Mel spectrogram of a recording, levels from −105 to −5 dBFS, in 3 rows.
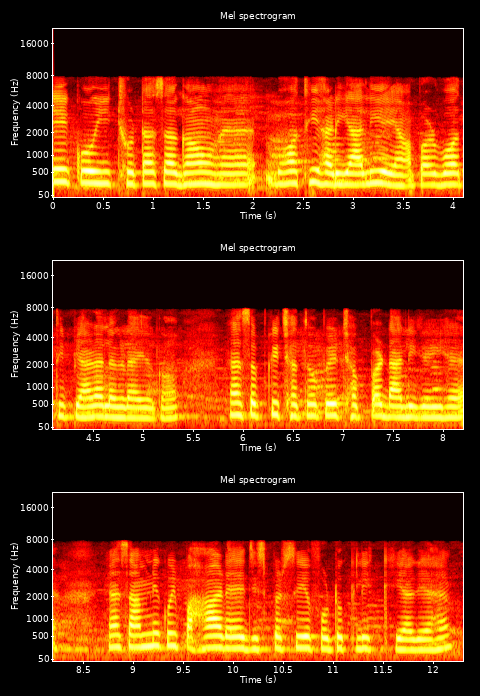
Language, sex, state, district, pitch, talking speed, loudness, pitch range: Hindi, female, Bihar, Saharsa, 245 Hz, 200 wpm, -18 LUFS, 230-255 Hz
